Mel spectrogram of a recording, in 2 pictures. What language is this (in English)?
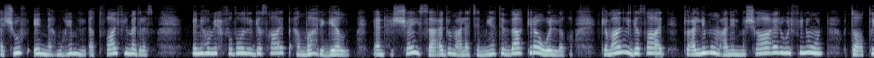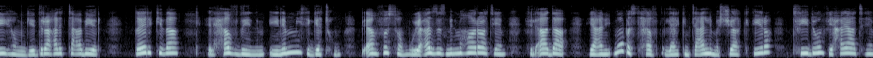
Najdi Arabic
